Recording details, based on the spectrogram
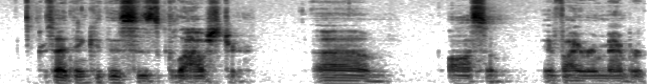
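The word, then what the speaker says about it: Gloucester: it or is it Glouchester it's not it's Glouster I believe it's like it's like Lester you know when when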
